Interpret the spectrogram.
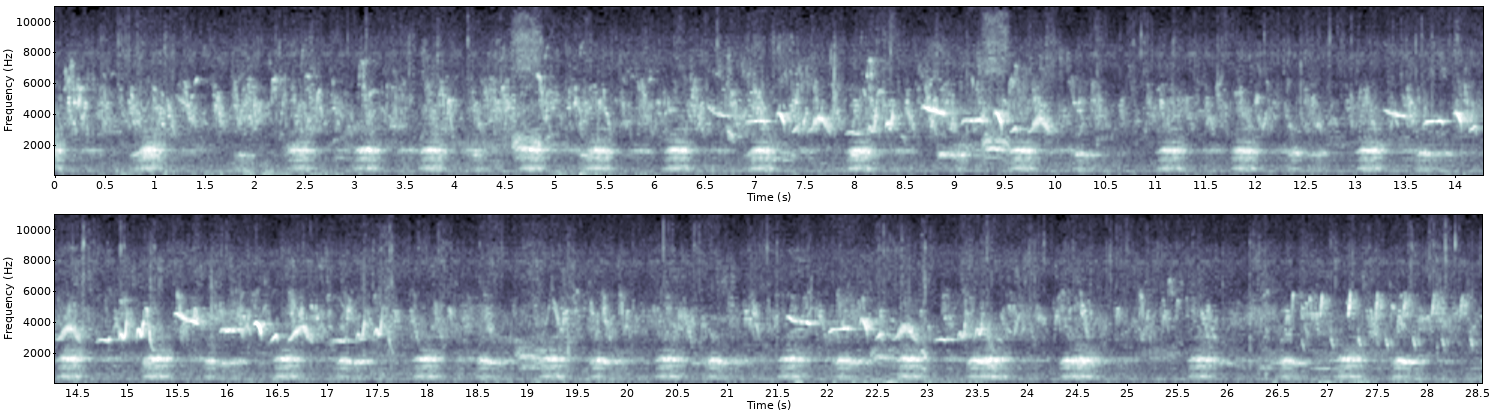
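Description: Birds calling: a steady series of short repeated calls about two a second, with scattered higher chirps over it.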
